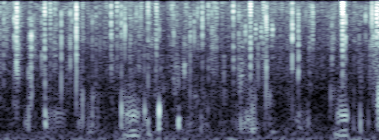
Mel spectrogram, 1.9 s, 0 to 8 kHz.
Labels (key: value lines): label: biophony, stridulation
recorder: SoundTrap 600 or HydroMoth

label: biophony, sea urchins (Echinidae)
recorder: SoundTrap 600 or HydroMoth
